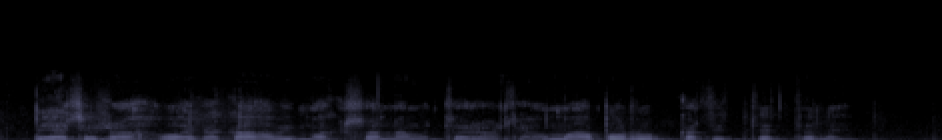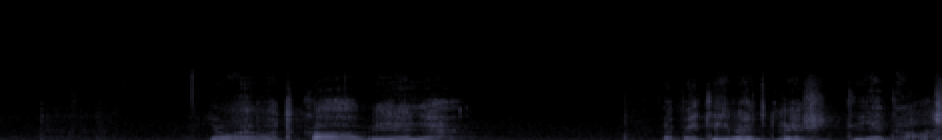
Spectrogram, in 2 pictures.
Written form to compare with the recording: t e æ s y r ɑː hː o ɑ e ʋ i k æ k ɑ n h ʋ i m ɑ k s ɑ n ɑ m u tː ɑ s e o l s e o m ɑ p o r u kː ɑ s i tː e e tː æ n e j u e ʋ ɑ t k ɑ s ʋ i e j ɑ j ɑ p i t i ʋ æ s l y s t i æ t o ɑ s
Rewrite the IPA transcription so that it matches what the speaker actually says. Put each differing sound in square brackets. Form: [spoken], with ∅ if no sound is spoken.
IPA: [p] e æ s y r [ɑ] hː o ɑ e [∅] i k æ k ɑ [∅] h ʋ i m ɑ k s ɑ [nː] ɑ m u tː ɑ s e o l s e o m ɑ p o r u kː ɑ s i tː e e tː æ n e j [o] e ʋ ɑ t k ɑ [h] ʋ i e j ɑ j ɑ p i t i ʋ æ [t] l y s t i æ t o ɑ s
